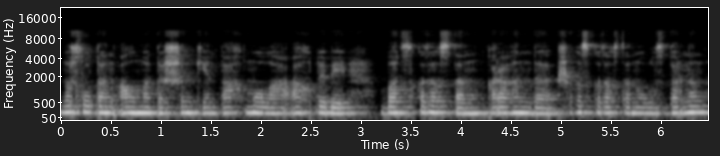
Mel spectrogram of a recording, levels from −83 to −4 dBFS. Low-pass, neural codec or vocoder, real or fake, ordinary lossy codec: none; vocoder, 22.05 kHz, 80 mel bands, Vocos; fake; none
